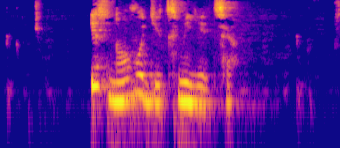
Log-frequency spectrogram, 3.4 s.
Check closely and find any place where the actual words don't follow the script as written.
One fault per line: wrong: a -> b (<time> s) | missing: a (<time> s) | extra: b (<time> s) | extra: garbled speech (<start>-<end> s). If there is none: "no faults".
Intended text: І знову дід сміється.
no faults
